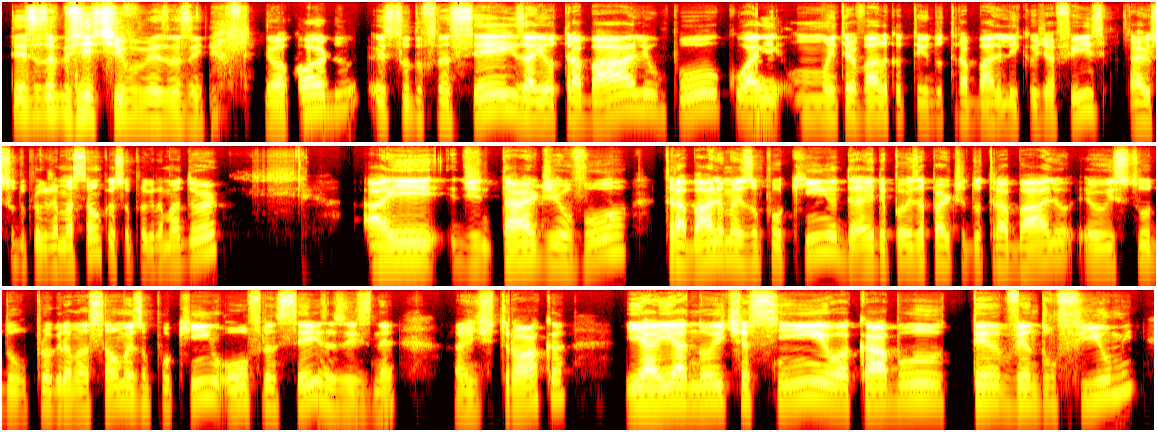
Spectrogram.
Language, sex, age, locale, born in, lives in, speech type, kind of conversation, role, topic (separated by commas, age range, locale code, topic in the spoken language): Portuguese, male, 30-34, pt-BR, Brazil, Germany, conversation, advice, user, Como posso relaxar sem sentir que preciso ser produtivo?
